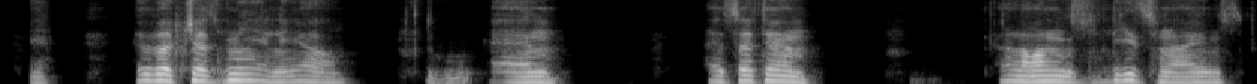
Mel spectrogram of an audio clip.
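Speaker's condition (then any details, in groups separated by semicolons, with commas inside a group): Cerebral palsy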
